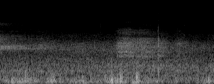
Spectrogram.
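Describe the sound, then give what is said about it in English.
Wind blowing across a microphone outdoors: a steady, rough low rumble with a few slightly stronger gusts and no voices. “I needed a little extra time away from this wind, away from the wind. I'm getting a lot of it right now.”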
